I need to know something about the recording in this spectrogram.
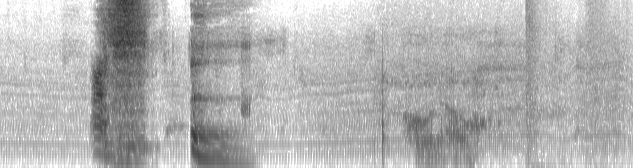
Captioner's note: sneeze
